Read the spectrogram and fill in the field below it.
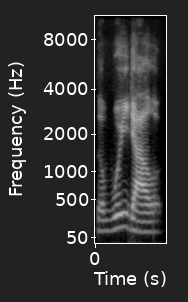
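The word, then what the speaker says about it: Oudin: Now, the picture you have on the right, which you call the Tesla multi-wave oscillator, I would consider more of that the Woodin, it's spelled O-U-D-I-N type of coil.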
